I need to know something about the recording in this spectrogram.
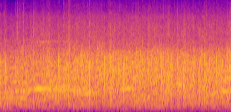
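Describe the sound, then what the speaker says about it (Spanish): Loud, sustained applause from a Spanish-speaking church audience during a sermon, a dense, even roar of clapping hands with faint crowd voices beneath it. "Denle un aplauso al que vive."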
